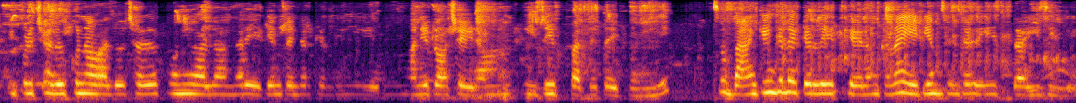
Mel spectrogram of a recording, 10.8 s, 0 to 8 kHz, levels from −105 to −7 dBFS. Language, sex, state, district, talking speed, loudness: Telugu, male, Andhra Pradesh, Anantapur, 175 wpm, -16 LUFS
